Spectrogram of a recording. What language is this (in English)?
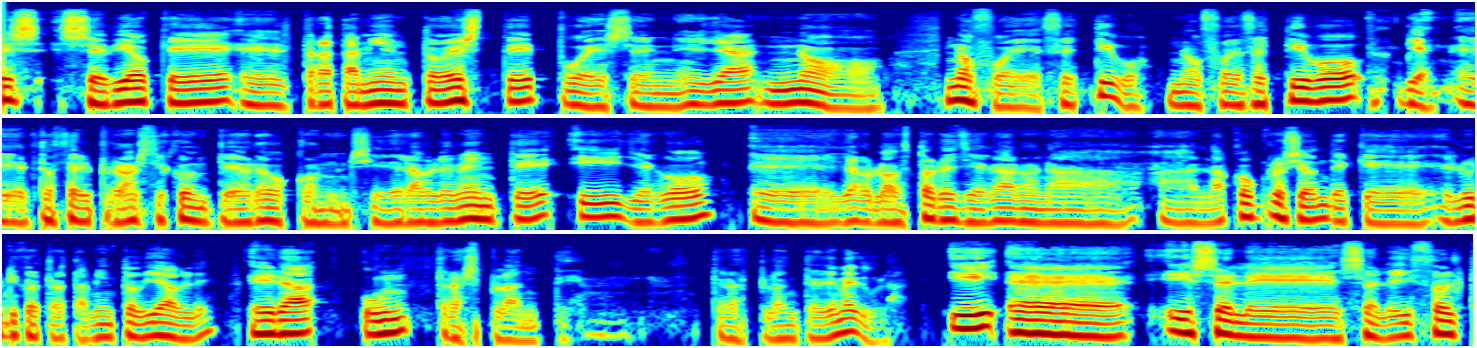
Spanish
